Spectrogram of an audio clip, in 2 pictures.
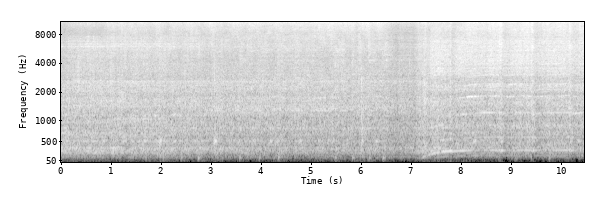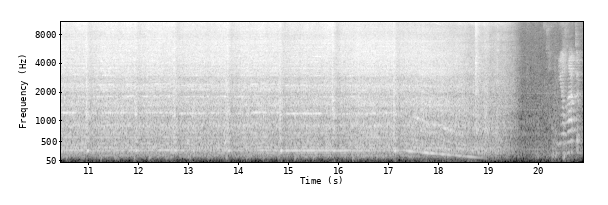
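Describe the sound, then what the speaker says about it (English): A blender whirs steadily at high speed for a long stretch, blending orange frosting, with pitch shifts as the motor starts and slows, close and loud, then stops. "And then I'm going to blend this up."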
